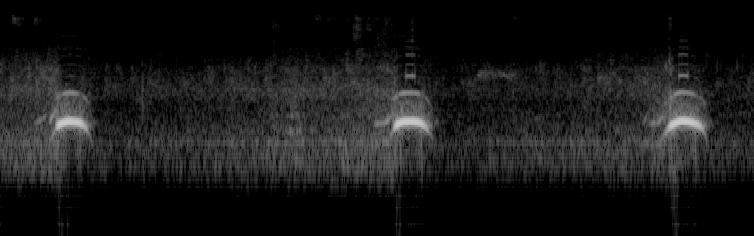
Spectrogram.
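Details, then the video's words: Three evenly pitched, rounded hoots from a cuckoo-dove, each brief and arched, repeated roughly every three seconds against a quiet background. "cuckoo dove call sound"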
